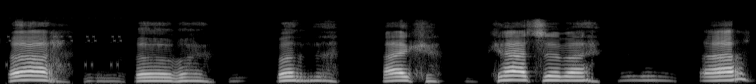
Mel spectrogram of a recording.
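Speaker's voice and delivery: panting crone, winded from the chase; huffing old woman. Acted. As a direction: gasp it out like a winded old lady. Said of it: "that huffing and puffing".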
